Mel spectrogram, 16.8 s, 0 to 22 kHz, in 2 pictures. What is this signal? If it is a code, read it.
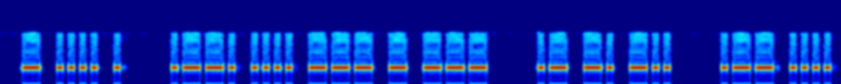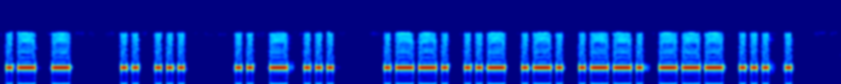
Morse code, heard as a keyed tone, about 21 wpm, 700 Hz. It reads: THE PHOTO AND WHAT IS ITS PURPOSE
